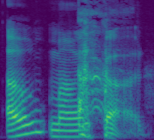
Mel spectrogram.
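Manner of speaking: slow, stretched-out exasperation with a laugh; laughing, long-suffering retold groan; mock exasperation. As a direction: draw out each word in amused disbelief. Retold exasperation at unsupportive partner.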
